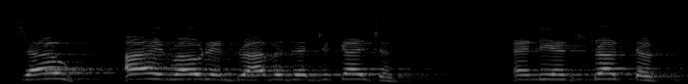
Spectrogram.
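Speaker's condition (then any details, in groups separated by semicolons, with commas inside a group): Cerebral palsy; from birth, uses wheelchair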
